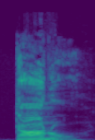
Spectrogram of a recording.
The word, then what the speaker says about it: Donald: Donald. 자, 여기에 보면 단어 끝에 D가 나왔죠. 그러니까 생략을 해버리는 거야.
